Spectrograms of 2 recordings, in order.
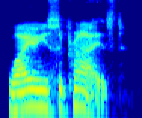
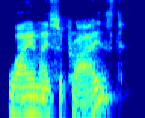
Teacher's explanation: why are you surprised falling versus why am i surprised rising you'll notice also that the second one has an extra meaning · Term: final intonation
